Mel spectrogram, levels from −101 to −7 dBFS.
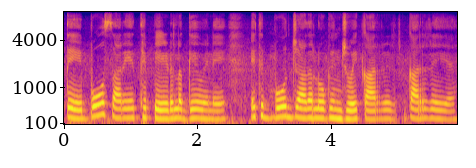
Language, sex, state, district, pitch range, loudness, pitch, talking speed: Punjabi, female, Punjab, Fazilka, 180-200 Hz, -15 LUFS, 190 Hz, 175 wpm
